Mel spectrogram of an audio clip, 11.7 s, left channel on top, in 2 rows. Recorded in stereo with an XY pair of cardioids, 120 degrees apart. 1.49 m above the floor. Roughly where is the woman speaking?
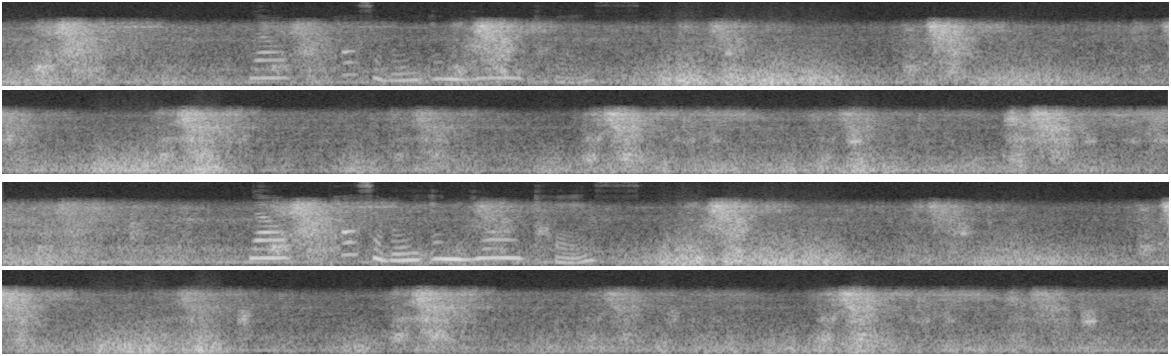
Ahead right.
